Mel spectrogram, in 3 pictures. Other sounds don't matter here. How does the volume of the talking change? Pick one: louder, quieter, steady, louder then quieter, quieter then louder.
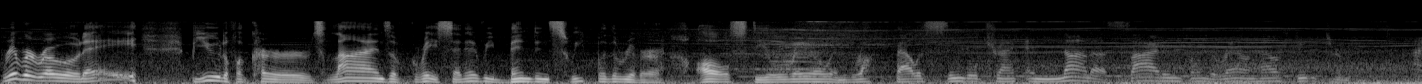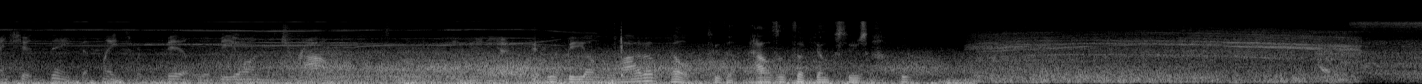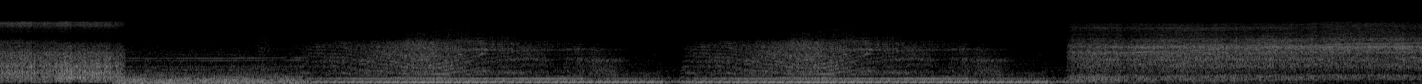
quieter then louder.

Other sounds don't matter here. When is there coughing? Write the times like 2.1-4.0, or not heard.
not heard.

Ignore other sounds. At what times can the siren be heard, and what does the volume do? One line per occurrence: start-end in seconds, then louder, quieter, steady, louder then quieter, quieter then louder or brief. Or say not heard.
not heard.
